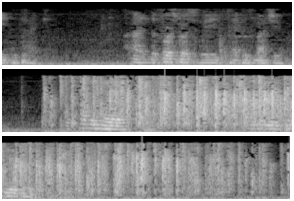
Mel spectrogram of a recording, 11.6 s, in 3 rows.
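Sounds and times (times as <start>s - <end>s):
speech: 1.8s - 3.9s, 4.7s - 5.8s, 7.6s - 8.4s
audience clapping: 4.4s - 11.5s.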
